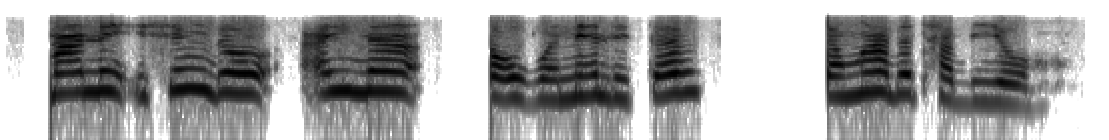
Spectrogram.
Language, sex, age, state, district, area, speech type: Manipuri, female, 45-60, Manipur, Kangpokpi, urban, conversation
